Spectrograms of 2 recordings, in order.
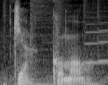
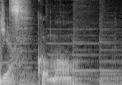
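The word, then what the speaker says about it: Giacomo: How do you go about pronouncing it? In Italy, it is said as Jako. What? Jako.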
